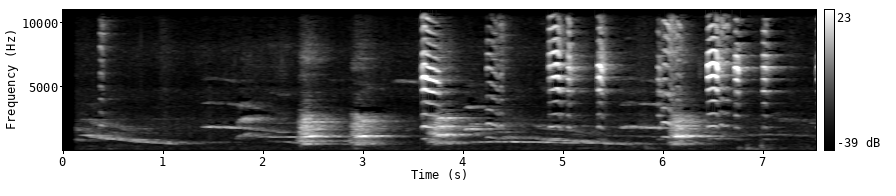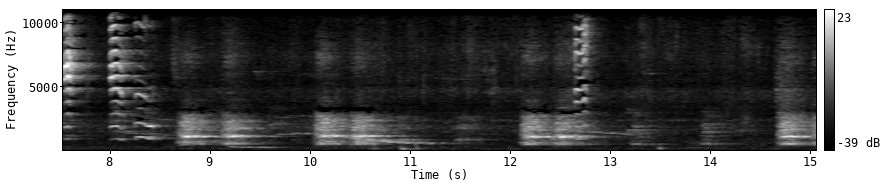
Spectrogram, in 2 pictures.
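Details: Three pit bull puppies play together at an animal shelter, giving high, squealing yips and whines that slide downward in pitch, arriving in quick, overlapping bursts separated by brief pauses, with sharp little yelps scattered between them.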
